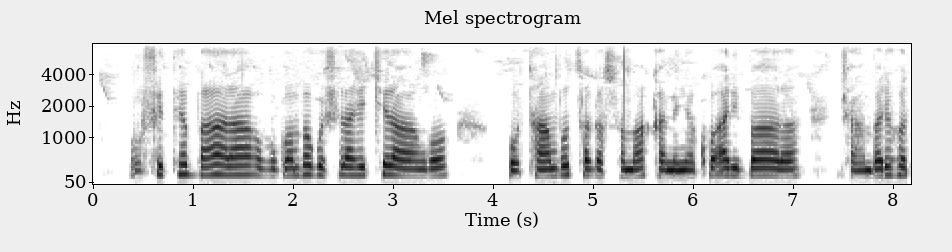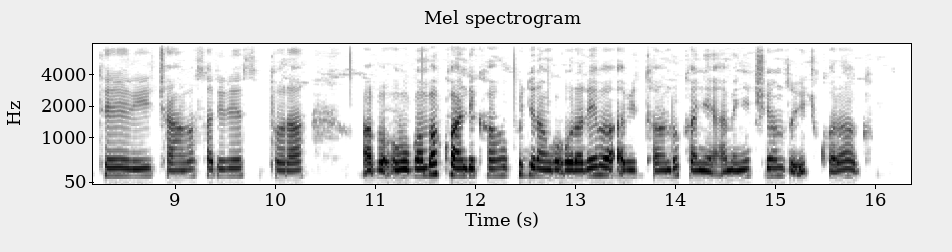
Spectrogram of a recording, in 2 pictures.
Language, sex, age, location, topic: Kinyarwanda, female, 36-49, Musanze, finance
